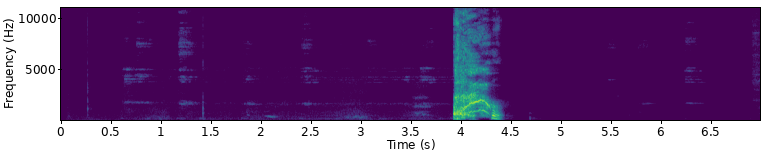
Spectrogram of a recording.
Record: cough_length: 7.0 s
cough_amplitude: 30429
cough_signal_mean_std_ratio: 0.21
survey_phase: beta (2021-08-13 to 2022-03-07)
age: 45-64
gender: Male
wearing_mask: 'No'
symptom_none: true
symptom_onset: 12 days
smoker_status: Ex-smoker
respiratory_condition_asthma: true
respiratory_condition_other: false
recruitment_source: REACT
submission_delay: 4 days
covid_test_result: Negative
covid_test_method: RT-qPCR
influenza_a_test_result: Negative
influenza_b_test_result: Negative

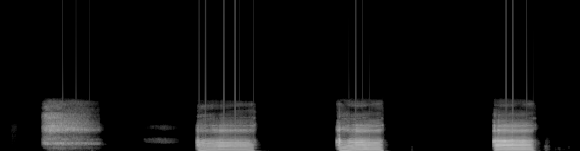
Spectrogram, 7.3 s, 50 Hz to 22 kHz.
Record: exhalation_length: 7.3 s
exhalation_amplitude: 28807
exhalation_signal_mean_std_ratio: 0.39
survey_phase: alpha (2021-03-01 to 2021-08-12)
age: 45-64
gender: Female
wearing_mask: 'No'
symptom_cough_any: true
symptom_fatigue: true
symptom_change_to_sense_of_smell_or_taste: true
symptom_onset: 5 days
smoker_status: Never smoked
respiratory_condition_asthma: false
respiratory_condition_other: false
recruitment_source: Test and Trace
submission_delay: 2 days
covid_test_result: Positive
covid_test_method: RT-qPCR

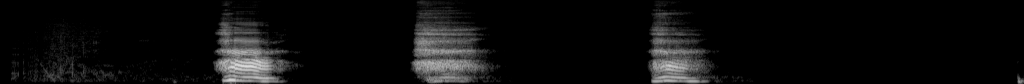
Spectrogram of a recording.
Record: exhalation_length: 10.2 s
exhalation_amplitude: 27367
exhalation_signal_mean_std_ratio: 0.27
survey_phase: alpha (2021-03-01 to 2021-08-12)
age: 65+
gender: Female
wearing_mask: 'No'
symptom_none: true
smoker_status: Ex-smoker
respiratory_condition_asthma: false
respiratory_condition_other: false
recruitment_source: REACT
submission_delay: 1 day
covid_test_result: Negative
covid_test_method: RT-qPCR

